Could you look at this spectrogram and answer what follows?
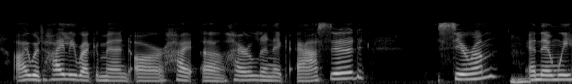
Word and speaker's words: hyaluronic: For wintertime, I would highly recommend our hyaluronic acid serum, and then we have a cream, and we have a day cream and a night cream as well.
